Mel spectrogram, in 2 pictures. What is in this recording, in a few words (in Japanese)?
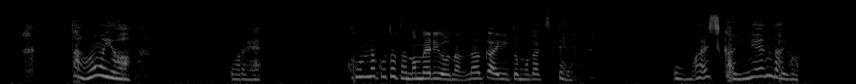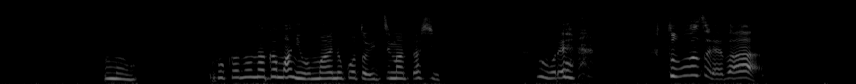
dansei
